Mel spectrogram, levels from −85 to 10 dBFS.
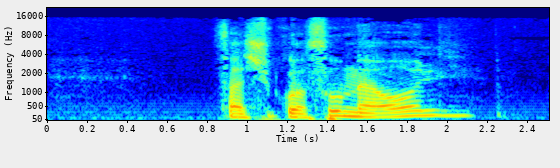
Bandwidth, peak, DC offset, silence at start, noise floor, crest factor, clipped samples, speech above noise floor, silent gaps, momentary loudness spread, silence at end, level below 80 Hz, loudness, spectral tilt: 15.5 kHz; -4 dBFS; under 0.1%; 0.85 s; -51 dBFS; 16 dB; under 0.1%; 34 dB; none; 16 LU; 0.4 s; -36 dBFS; -18 LUFS; -5 dB/octave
